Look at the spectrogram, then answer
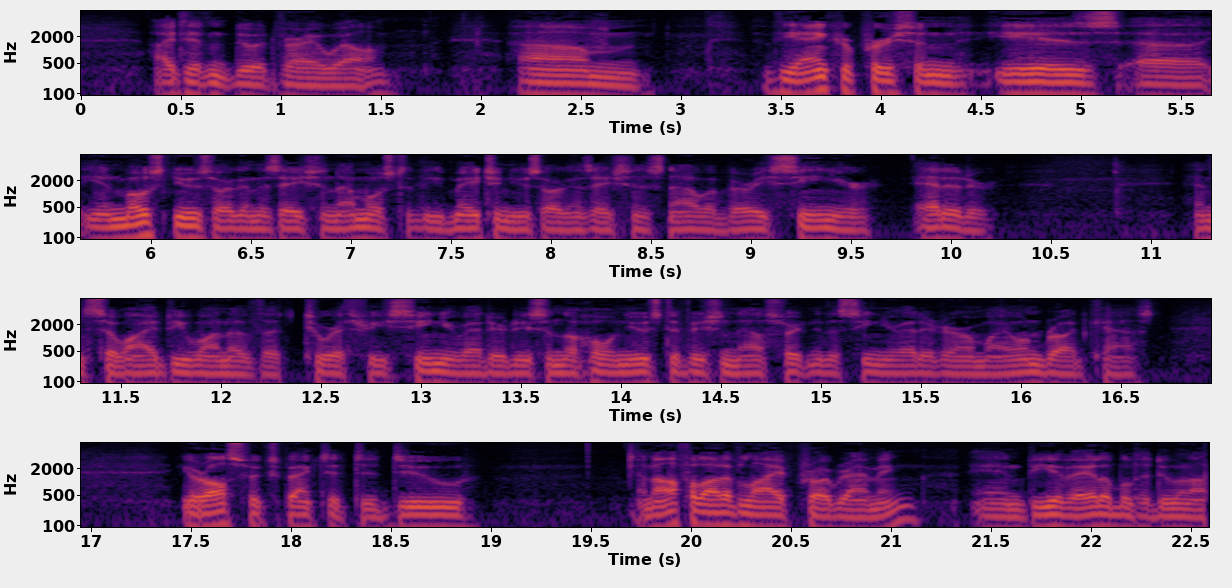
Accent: Toronto, Ontario, Canada; now in United States; when I grew up in Toronto, we wanted something exciting to do, we went to Buffalo.

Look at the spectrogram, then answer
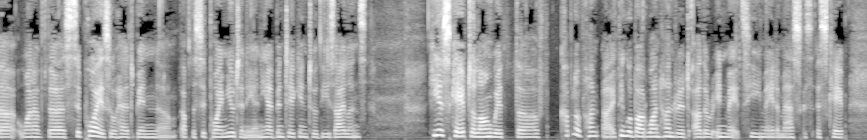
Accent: India; Well, yeah, as a child growing up in India

